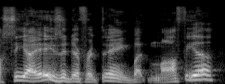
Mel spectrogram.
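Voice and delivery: ordinary talk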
